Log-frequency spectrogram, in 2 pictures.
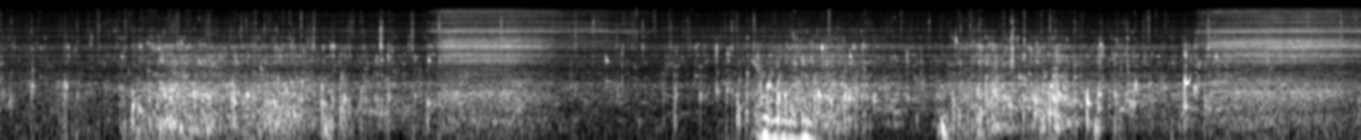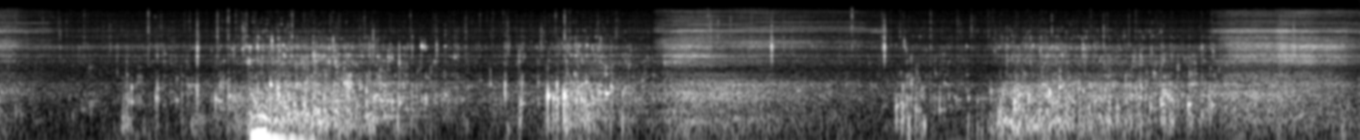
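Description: Scuba diver breathing through a regulator underwater: a short hissing inhale, then a long bubbling exhale, repeating in slow cycles about every eight seconds.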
